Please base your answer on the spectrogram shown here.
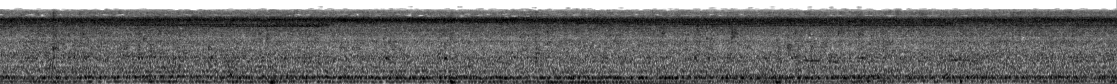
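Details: Many Japanese honey bees fanning through a hot day, their constant buzzing hum layered over a low steady tone and a shimmering high hiss.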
